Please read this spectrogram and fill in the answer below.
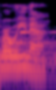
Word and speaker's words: Rowena: Quick facts on Rowena. Gender, girl. Origin, Celtic. Number of syllables, 3.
